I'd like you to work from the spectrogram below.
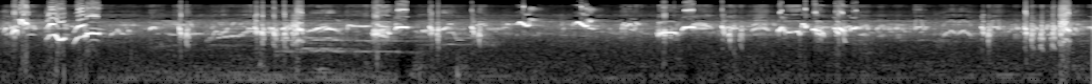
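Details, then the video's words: Vigorously singing kacer, or oriental magpie-robin, from Indonesia: a long, busy medley of whistles, chatters and squeaky notes, running almost without pause and punctuated by loud snapping clicks. "Kacer gacor door"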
